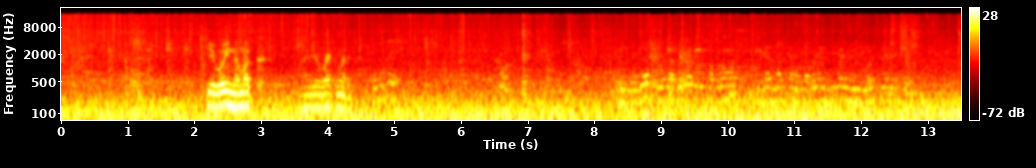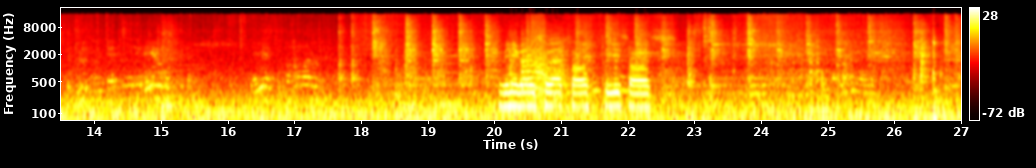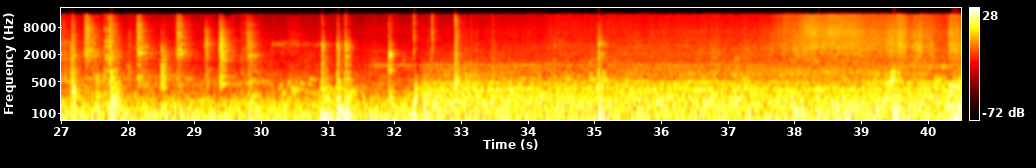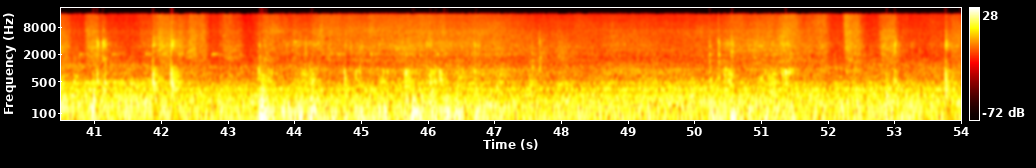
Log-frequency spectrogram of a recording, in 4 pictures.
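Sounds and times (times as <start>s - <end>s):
noodles sizzling in a wok: 0.0s - 30.7s, 33.6s - 54.0s
gas burner roaring and frying hiss: 0.0s - 54.0s.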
